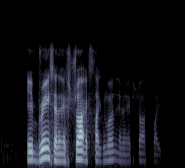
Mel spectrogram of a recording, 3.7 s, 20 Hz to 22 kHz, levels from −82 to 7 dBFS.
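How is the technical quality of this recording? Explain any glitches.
No glitches to report; the technical quality holds up.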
